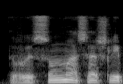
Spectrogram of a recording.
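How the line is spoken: Wheezed, hoarse. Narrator (Russian): прохрипел Пино

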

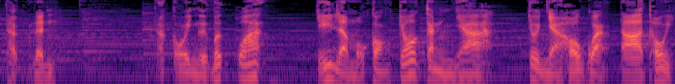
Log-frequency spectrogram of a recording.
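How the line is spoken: Harsh, feeble rasp. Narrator (Vietnamese): Ông gằn giọng thều thào nói

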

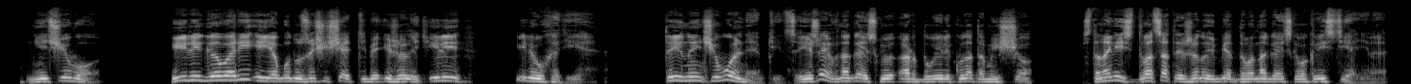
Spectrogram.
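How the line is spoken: Plain. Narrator (Russian): сказал я

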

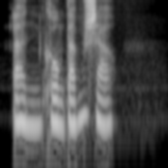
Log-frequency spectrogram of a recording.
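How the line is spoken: Soft, quiet voice. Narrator (Vietnamese): Hà Linh khẽ giọng

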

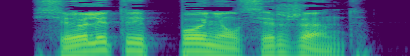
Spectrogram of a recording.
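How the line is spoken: Stern question. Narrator (Russian): строго спросил я

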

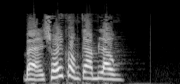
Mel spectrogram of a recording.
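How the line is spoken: Furious, loud shout. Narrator (Vietnamese): Ngột Đa Cáp trừng mắt, trong đôi mắt hắn hằn đầy tơ máu, ngửa mặt lên trời hét lớn

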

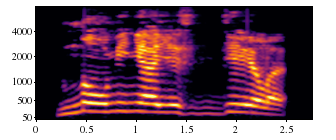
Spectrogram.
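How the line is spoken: Growled. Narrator (Russian): Кронос рыкнул

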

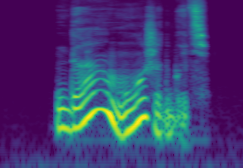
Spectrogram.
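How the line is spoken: Unsure mumble. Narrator (Russian): неуверенно бормочет Тильда

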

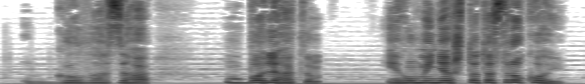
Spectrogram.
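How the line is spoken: Uncertain. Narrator (Russian): сказала она неуверенно

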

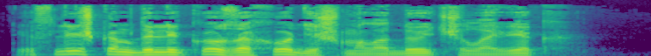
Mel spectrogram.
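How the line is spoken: Cold, detached tone. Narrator (Russian): промолвил отец-координатор холодным, отчужденным тоном

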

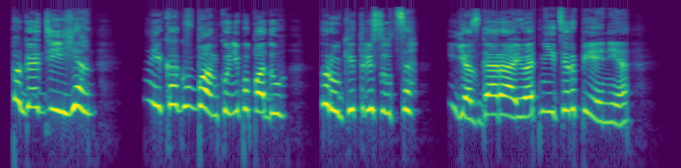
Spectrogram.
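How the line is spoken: Moaning. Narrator (Russian): Простонала она

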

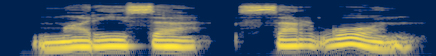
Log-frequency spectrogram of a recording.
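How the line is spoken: Slow speech. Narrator (Russian): проговорил медленно Артас-старший

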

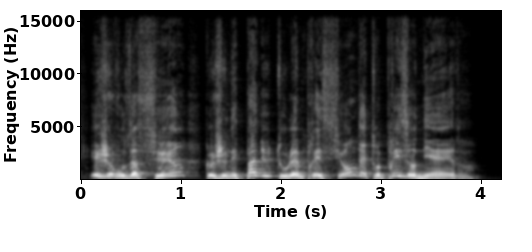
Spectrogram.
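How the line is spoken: Quick, lively. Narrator (French): dit-elle vivement

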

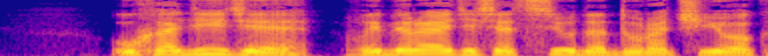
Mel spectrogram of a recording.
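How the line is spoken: Shout. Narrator (Russian): крикнул им Джейкоб Уэллс

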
